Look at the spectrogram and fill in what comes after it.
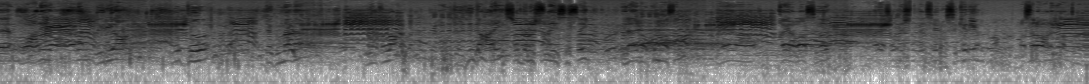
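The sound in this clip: Goats and sheep bleat nonstop among livestock being handed out to poor families. Many overlapping cries of shifting pitch stay loud and dense throughout.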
